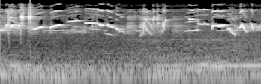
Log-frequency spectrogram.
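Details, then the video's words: Loud song from a moulting white-rumped shama, made of crisp high whistles, rapid up-and-down slurs and short twittering bursts in quick succession, with a faint low hum underneath. "Choè lửa đang xuống lông kéo thuốc Lào phê tít"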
